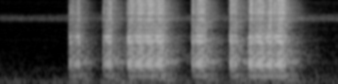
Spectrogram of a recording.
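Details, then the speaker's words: VW Beetle (Fusca) with rough, oscillating idle, distributor cap tested with a homemade continuity buzzer, water inside not touching pins: five strong, full buzzer bursts without crackle; good distributor cap terminal continuity. "E ele dá um som bem cheio, tá? Só que a água, ela não tá pegando nos pinos, ela tá só na parte de baixo."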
